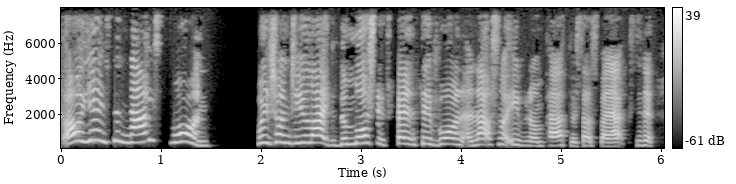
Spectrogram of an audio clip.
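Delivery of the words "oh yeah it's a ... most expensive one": high, breezy shop chat; lightly voiced shopping friend; playful shopper. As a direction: toss it off like a posh shopper. Acting shopping banter.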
